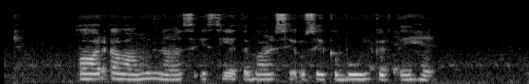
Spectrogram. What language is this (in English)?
Urdu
